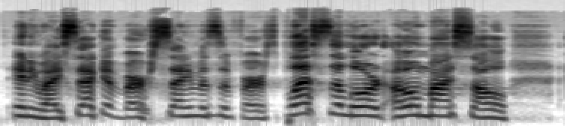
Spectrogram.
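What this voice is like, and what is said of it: Southern American accent. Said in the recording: “Southern accent gonna get worse”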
